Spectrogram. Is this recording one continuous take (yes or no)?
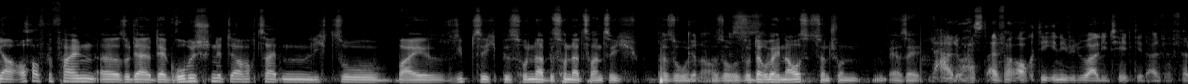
yes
